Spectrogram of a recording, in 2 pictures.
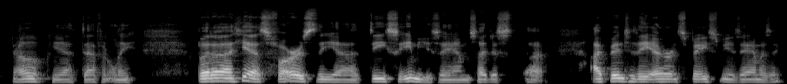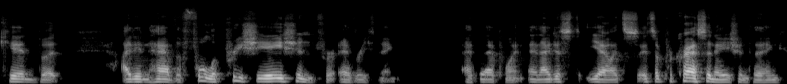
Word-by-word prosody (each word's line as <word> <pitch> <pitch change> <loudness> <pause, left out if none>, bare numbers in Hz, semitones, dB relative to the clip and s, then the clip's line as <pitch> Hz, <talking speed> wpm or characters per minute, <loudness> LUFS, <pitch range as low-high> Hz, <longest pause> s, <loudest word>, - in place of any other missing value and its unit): Oh, 130 +1 -1
yeah, 110 0 -7
definitely 105 -1 -8 0.6
but, 140 +2 +8
uh, 145 -1 +8
yeah, - - +5
as - - +4
far 150 - +4
as 135 - +3
the, 115 -1 -2
uh, 110 -1 -5
DC 135 0 +3
Museums, 105 -3 -2
I 115 - 0
just, 110 0 -6
uh - - -5 0.5
I've - - +2
been 145 0 +7
to 140 -1 -4
the 125 -1 +2
Air 125 +1 +3
and 120 - -4
Space 125 +1 -4
Museum 115 0 -5
as 105 - -9
a 130 - -11
kid, 125 -6 -2
but - - -4 0.7
I 115 - +1
didn't 120 -2 0
have 125 0 +1
the - - -8
full 155 -6 -1
appreciation 140 - +1
for - - -9
everything - - -10 0.7
at - - -8
that 115 -2 -3
point, 100 0 -10
and 115 -1 -4
I 115 - +1
just 125 0 -4
yeah, 115 -3 +2
it’s - - -3
it's 135 - -6
a 135 - -2
procrastination 140 - +3
thing. 100 -1 -6
120 Hz, 185 wpm, -25 LUFS, 110-135 Hz, 0.7 s, but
